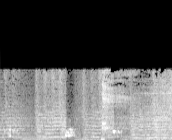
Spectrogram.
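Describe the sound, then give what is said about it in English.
Several dogs bark and yip excitedly in a steady, overlapping stream, loud, with some whimpering mixed in over a busy background. “You're getting an insight into my life here right now. Dogs barking, babies crying.”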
